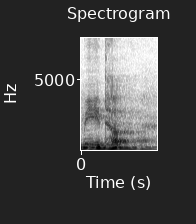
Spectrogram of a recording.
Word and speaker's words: Medha: So wherever there's D-H-A, B-H-A, you make sure that when you pronounce it as an exhalation with a force in there, like Bha, Dha, and not just Da, that would be an Alpa Prana, soft consonant.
